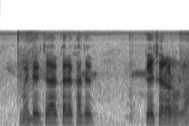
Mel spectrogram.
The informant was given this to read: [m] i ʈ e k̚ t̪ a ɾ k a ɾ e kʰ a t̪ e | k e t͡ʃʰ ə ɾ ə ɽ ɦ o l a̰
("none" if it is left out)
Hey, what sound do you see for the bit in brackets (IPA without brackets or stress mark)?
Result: m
